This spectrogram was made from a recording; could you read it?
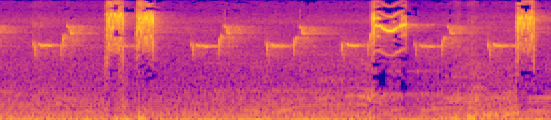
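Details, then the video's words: Lure song of the sogon (crimson sunbird), used to prompt reluctant caged birds to sing. Even runs of short high piping notes step between two pitches, punctuated by a few loud scratchy squeaks. "Pancingan Sogon Agar Bunyi, Sogon Bahan, Sogon Malas Bunyi, Sogon Macet Bunyi, Pasti Langsung Nyaut"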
